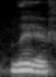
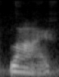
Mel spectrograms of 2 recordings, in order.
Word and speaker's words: live: cool c ool cool live or live li ve live or live it can be pronounced both ways but it still spells the same only oh and ly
